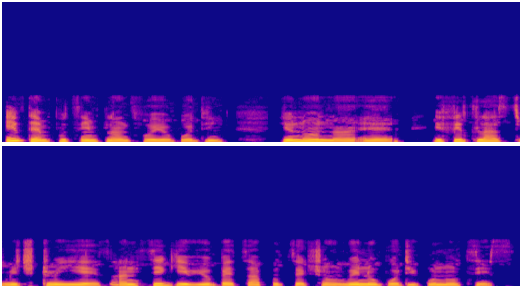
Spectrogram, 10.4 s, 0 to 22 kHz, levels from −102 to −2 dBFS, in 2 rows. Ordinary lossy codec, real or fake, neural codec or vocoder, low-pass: none; real; none; 7.2 kHz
